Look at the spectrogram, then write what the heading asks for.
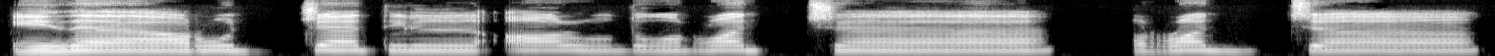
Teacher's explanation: را پہ زبر ہے، را کو موٹا پڑھیں گے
